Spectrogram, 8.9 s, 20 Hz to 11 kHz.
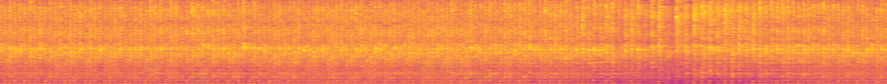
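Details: Restored 1948 Silver King tractor after engine reassembly and radiator repairs: fast even chuffing about four beats a second with a brief stumble, possibly running out of fuel; engine runs healthy.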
